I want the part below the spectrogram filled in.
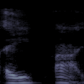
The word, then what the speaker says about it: Ai: Ai is how you pronounce it.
